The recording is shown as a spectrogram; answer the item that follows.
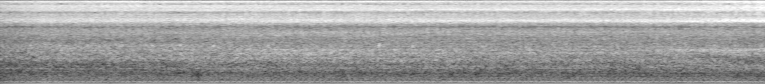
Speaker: You'll see it's still pretty cold with the choke half open. Time is not set. Time is still not set now, but it runs like a dream.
